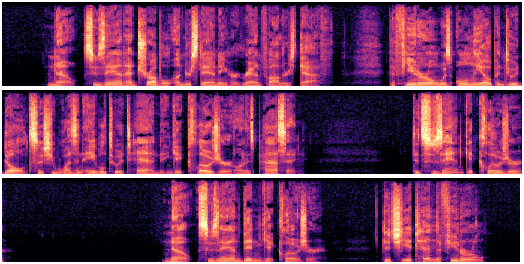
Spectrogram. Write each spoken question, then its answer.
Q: Did she attend the funeral?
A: No, she didn't attend the funeral.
